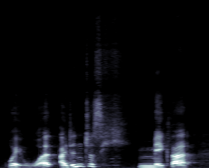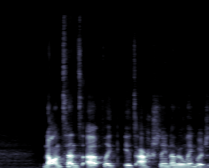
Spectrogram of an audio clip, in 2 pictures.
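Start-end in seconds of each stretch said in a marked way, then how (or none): none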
